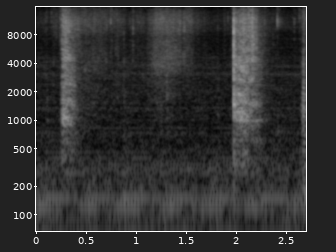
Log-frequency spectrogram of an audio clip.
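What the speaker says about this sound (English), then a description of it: "I'm going to add all our chopped greens into this pan" Chopped greens are stirred into a pan of sautéed mushrooms and cherry tomatoes for a veggie frittata, giving two or three distinct scraping, rustling stir strokes over a quiet background sizzle, with no talking.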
